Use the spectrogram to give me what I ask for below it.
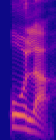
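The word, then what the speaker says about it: hola: যদি শব্দটা হয় এইচ ও তবে সরাসরি ও থেকে উচ্চারণ শুরু হবে ওলা।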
